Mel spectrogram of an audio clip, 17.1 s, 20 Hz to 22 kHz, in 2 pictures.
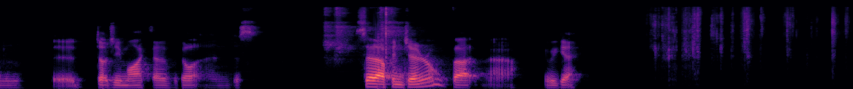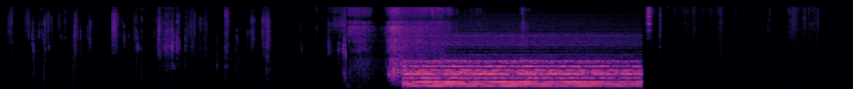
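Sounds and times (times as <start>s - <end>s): steady music chord: 12.4s - 15.0s.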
